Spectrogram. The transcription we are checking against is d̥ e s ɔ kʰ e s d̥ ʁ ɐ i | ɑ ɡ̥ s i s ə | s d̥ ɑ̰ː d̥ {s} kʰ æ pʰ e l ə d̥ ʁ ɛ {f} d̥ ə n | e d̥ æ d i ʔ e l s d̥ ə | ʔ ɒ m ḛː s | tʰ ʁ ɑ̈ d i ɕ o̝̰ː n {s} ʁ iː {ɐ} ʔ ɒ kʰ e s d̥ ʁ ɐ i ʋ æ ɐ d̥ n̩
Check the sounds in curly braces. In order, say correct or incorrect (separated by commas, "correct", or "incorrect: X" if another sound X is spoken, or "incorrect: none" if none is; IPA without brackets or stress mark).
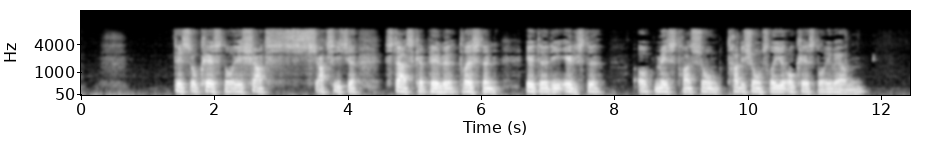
correct, incorrect: s, correct, incorrect: ə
